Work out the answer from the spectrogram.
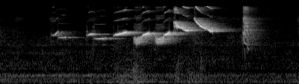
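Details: A Double-collared seedeater sings on a Saturday morning, its song still weak: paired whistled notes repeat and rise, speeding into quick looping high slurs, then a short harsh buzzy note closes the phrase in otherwise near silence.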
